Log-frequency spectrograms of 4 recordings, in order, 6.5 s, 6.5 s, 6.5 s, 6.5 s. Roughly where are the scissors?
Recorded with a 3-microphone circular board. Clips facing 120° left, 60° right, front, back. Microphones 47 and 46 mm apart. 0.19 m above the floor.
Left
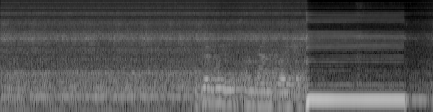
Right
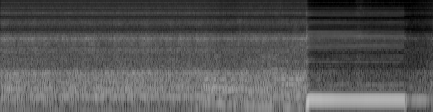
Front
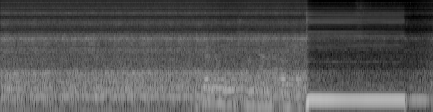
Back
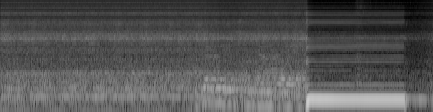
No scissors in this recording.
